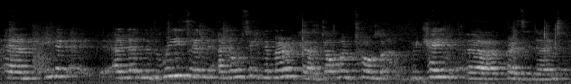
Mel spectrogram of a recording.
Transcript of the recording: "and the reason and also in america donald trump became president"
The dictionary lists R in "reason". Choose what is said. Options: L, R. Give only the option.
L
